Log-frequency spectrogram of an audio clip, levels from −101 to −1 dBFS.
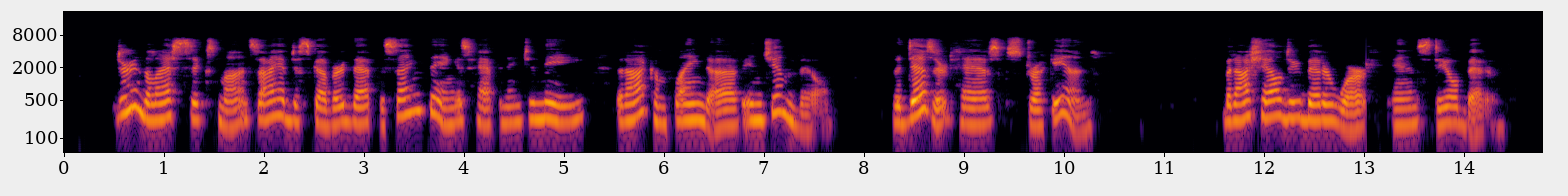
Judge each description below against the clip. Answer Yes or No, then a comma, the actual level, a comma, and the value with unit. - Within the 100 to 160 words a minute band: Yes, average, 150 wpm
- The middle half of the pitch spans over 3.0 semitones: Yes, average, 4.5 semitones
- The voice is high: Yes, high, 210 Hz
